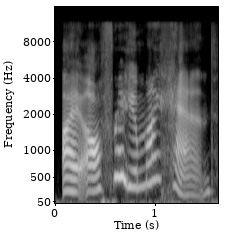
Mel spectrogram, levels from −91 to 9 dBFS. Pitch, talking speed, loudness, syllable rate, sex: 290 Hz, 185 wpm, -17 LUFS, 5.0 syllables/s, female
